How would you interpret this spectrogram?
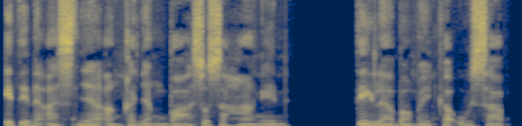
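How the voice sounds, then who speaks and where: A woman's voice: very deep voice, moderate pace, mellow, no room sound, studio quality. A woman narrating a dramatic romance story from a script.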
